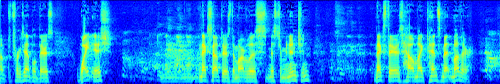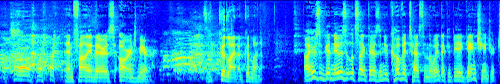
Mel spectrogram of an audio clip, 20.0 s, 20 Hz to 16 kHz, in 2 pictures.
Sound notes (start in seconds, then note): 2.5 laughter; 9.6 laughter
